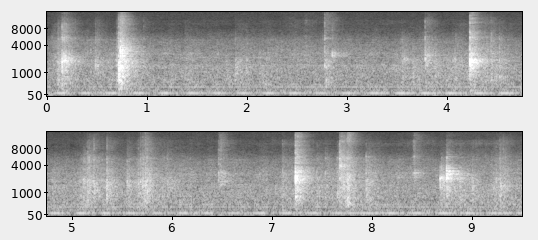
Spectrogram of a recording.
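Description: Large plastic building blocks clicking and knocking together as they are pressed into place, in irregular sharp clicks about a second apart. A faint steady hum runs underneath.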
